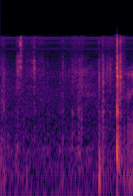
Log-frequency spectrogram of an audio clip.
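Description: Handling noise from a cardboard phone box being held and turned by hand: light rustling with a few short clicks, the sharpest a little before the end.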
